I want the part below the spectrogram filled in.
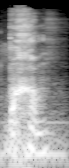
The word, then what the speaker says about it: Bochum: You have to say it like you're German. Bochum.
